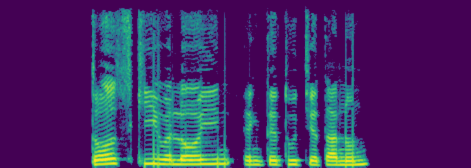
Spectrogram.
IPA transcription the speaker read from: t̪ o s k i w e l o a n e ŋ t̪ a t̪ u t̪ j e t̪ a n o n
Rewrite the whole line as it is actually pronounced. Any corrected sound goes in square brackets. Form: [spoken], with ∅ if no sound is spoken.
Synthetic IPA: t̪ o s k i w e l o [i] n e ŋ t̪ [e] t̪ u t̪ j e t̪ a n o n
